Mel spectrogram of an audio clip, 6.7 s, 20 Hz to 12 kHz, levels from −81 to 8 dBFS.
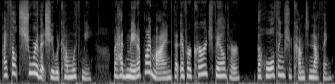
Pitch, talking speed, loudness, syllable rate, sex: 245 Hz, 250 wpm, -17 LUFS, 5.7 syllables/s, female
